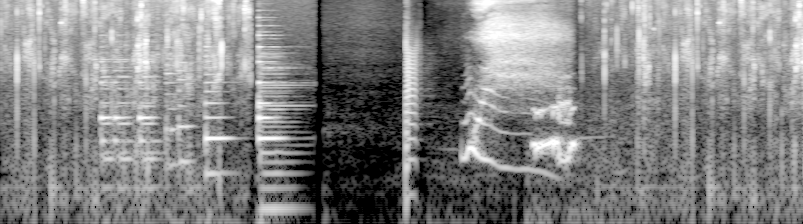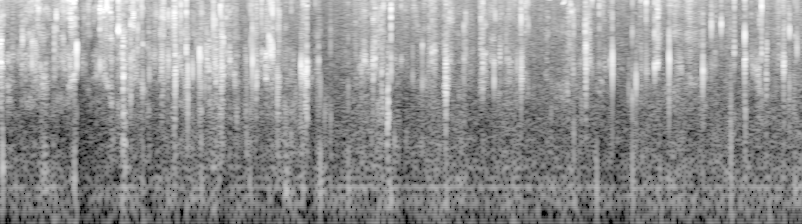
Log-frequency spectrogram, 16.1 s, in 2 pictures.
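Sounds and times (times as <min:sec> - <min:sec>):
kitten licking: 0:06.0 - 0:16.0.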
